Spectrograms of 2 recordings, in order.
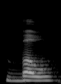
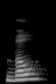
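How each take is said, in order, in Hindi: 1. स्वर की ध्वनि लंबी खींची गई है। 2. स्वर की ध्वनि छोटी रखी गई है। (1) "बऊ गलत हो जाएगा, खींचना नहीं है" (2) "सिंपल"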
